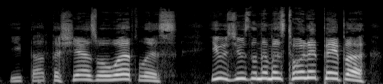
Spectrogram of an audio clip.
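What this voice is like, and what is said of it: Imitates a cartoon character's voice. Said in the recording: “my best Hermes impression”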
